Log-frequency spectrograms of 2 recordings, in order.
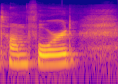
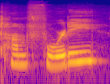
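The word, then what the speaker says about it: Tomforde: I'm pretty sure I said Tom Ford because I've been saying Tom Ford in my brain this whole time. Per the narrators of the book, it's pronounced Tom Forty.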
